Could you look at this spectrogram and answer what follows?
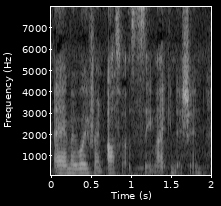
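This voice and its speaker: A woman's voice: very fast, creaky, a little hiss or hum. Chatty young woman telling a story. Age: young adult. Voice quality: high-pitched voice. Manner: chatty, many "like" fillers, animated retelling. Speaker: vlogger. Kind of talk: casual storytelling to camera.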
